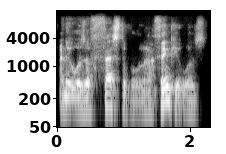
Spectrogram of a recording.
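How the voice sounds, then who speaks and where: A lowish, creaky, husky male voice comes through fairly quick on an online call. The speaker, a middle-aged Jamaican co-host of a talk show, preaches emphatically in an impassioned monologue, repeating words and addressing "dear family."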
